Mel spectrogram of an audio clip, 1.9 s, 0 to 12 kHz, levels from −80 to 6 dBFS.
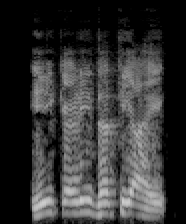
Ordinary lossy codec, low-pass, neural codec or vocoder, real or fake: AAC, 64 kbps; 10.8 kHz; none; real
